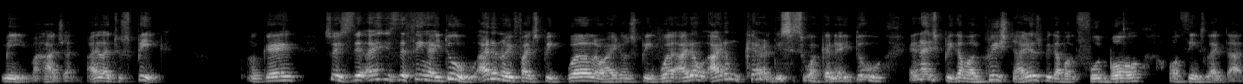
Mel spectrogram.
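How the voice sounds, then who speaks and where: A man talks at a fairly quick pace in a high pitch. His voice moves through very wide pitch swings. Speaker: spiritual teacher. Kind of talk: lecture. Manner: fast; halting.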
